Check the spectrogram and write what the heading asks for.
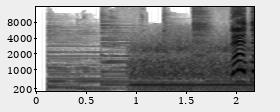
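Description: Background music with steady held notes, joined about a second in by a car sound effect: the steady rush of a car driving up.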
